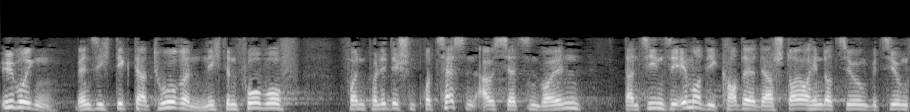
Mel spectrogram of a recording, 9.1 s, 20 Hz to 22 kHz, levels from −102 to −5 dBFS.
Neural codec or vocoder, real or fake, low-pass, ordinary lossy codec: none; real; 5.4 kHz; none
